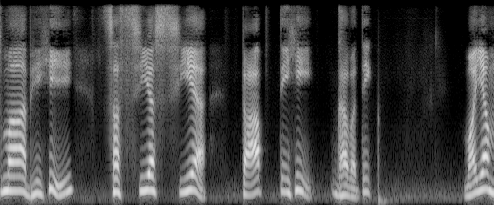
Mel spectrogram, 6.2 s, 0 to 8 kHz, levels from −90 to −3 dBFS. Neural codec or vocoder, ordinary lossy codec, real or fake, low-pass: codec, 24 kHz, 0.9 kbps, WavTokenizer, large speech release; none; fake; 7.2 kHz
